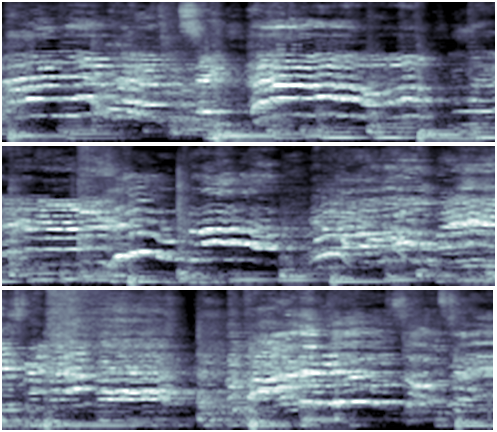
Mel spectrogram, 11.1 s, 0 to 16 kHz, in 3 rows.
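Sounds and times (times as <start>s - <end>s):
woman singing pop ballad: 0.0s - 10.2s
band with guitars: 0.0s - 11.0s.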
